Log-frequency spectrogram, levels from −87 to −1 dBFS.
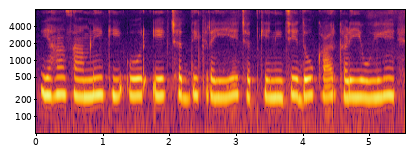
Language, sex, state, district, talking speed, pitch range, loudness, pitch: Bajjika, female, Bihar, Vaishali, 185 wpm, 230-245 Hz, -13 LUFS, 240 Hz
